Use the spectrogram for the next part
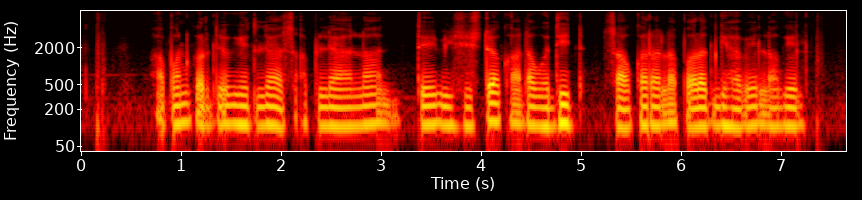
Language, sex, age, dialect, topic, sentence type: Marathi, male, 18-24, Varhadi, banking, statement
